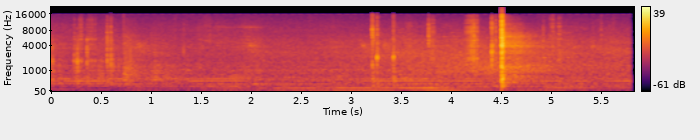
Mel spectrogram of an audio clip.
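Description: A plastic pry tool clicks a trim piece loose with a sharp snap.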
